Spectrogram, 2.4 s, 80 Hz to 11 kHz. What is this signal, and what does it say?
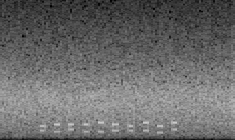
DTMF, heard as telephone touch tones, dialled by machine, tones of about 60 ms, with radio hiss and a squelch burst at the end. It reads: 750568791#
